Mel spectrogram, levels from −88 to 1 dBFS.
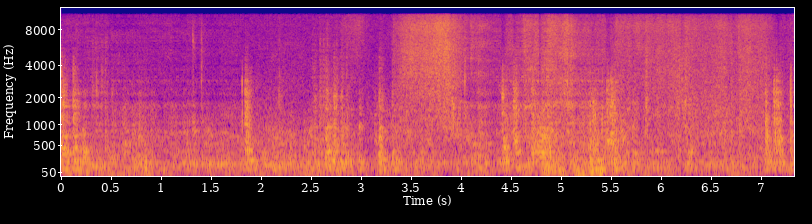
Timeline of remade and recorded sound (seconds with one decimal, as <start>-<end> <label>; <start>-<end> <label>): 0.0-1.8 remade; 1.8-4.0 recorded; 4.0-5.5 remade; 5.5-7.3 recorded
